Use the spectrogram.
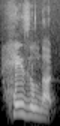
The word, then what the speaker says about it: hazelnut: hazelnut.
